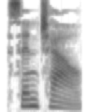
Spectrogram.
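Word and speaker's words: Xin Chào: The greeting you most often hear in Vietnam is Xin Chao, pronounced Sin Chow.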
